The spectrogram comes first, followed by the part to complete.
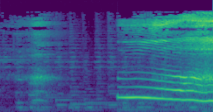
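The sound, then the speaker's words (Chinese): A voice acts out a yawn: a soft, breathy intake, then a loud, drawn-out vocal 'aah' that holds steady and slowly sinks in pitch for over a second. “基努打了个哈欠”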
